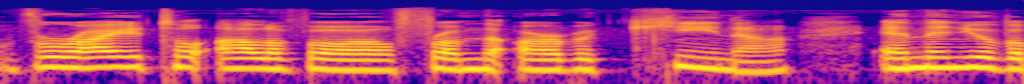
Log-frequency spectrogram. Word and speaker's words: Arbequina: I never know how to pronounce it. Quina or Quina? It's Arbequina, which is originally from Spain.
